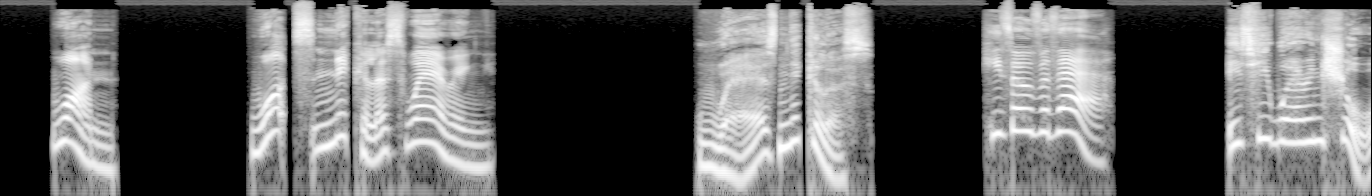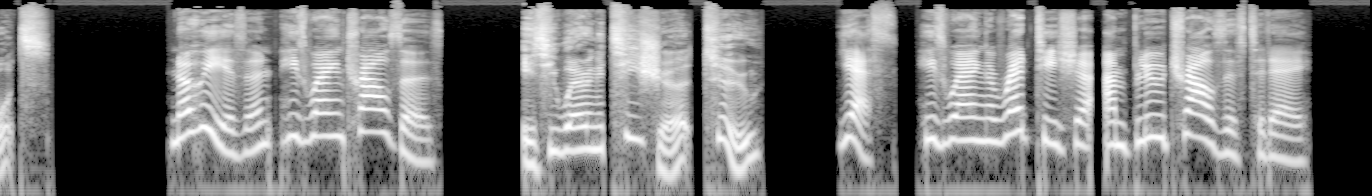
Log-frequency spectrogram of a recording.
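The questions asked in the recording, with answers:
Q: What's Nicholas wearing?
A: A red t-shirt and blue trousers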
